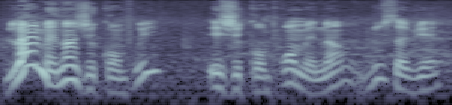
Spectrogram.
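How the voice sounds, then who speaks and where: A man's voice: mid-range voice, very animated, brisk, a little hiss or hum, natural voice. A man playing an indignant man who rants about two louts in a film. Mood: ranting. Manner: indignant, ranting. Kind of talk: Congolese film acting.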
